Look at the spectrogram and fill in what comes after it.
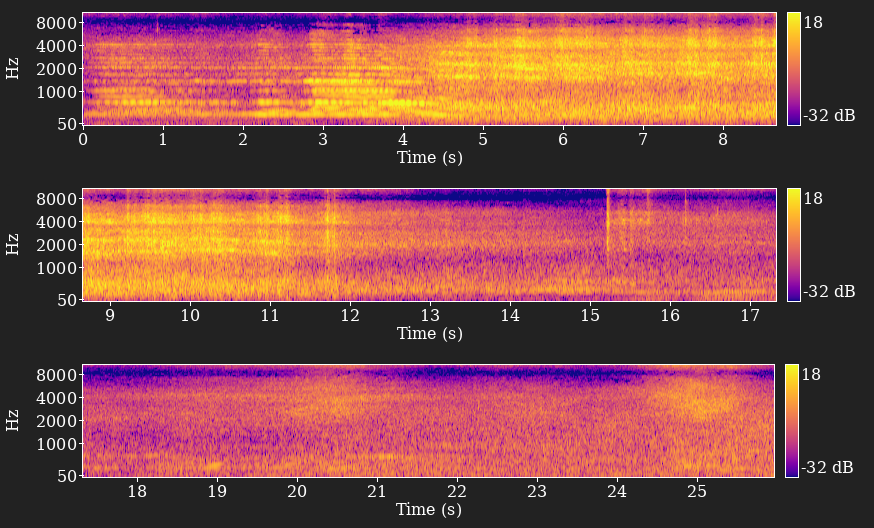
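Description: NJ Transit commuter train sounding its horn in two blasts, then passing through the crossing at speed with a loud rushing rumble that fades after about twelve seconds.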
